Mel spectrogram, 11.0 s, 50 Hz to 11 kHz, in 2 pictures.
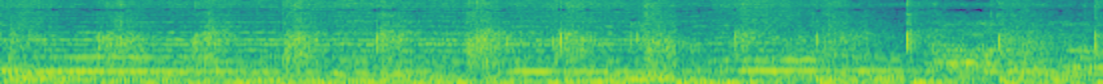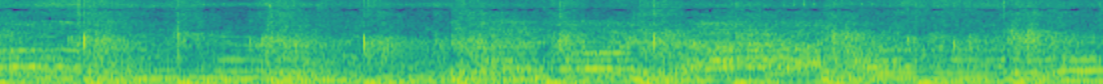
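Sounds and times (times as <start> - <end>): instrumental accompaniment: 0.0 - 11.0
steady percussive beat: 0.0 - 11.0
choir singing a hymn: 4.2 - 6.5, 7.7 - 10.8.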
